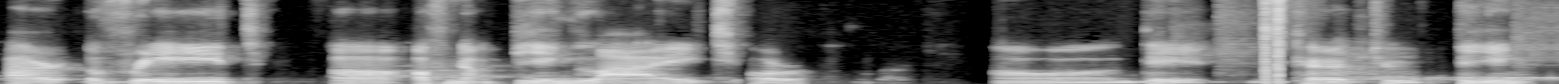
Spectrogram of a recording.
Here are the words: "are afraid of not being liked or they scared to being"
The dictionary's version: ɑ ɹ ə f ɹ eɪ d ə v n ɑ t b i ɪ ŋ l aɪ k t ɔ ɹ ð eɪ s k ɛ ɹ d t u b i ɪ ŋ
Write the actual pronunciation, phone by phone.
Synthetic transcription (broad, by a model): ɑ ɹ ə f ɹ eɪ d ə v n ɑ t b i ɪ ŋ l aɪ t ɔ ɹ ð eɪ s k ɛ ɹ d t u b i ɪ ŋ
